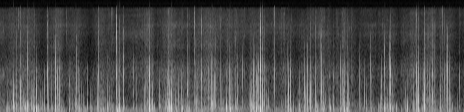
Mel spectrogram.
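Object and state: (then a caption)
Plastic shower cap crinkled over a microphone. Fingertips and long nails of both hands rub, scratch and crinkle a thin, translucent plastic shower cap with blue polka dots, stretched soft, hollow and empty over a microphone. The result is a dense, continuous run of close, muffled crinkling and scratching bursts, heavy in the low end with brief brighter crackles.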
